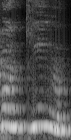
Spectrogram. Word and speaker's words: banquinho: Mas banquinho tem dígrafos. Quantos? Vamos ver. Aqui a N, ban, aqui o QU, eu não ouço U, banqui.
